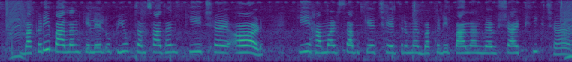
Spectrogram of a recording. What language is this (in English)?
Maithili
